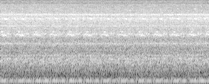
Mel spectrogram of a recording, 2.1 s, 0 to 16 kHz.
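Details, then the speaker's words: 1979 Chevrolet K20 with a home-built small block 350, after an overheating issue, warmed up with the timing advance blocked: a steady, even low rumble at about 700 rpm, no knocks or misses. The slipped, advanced distributor timing was reset to about 11–12 degrees, and the OEM hold-down was refitted. "So that sound right there, that's about 700. Looks like we dodged a bullet."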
